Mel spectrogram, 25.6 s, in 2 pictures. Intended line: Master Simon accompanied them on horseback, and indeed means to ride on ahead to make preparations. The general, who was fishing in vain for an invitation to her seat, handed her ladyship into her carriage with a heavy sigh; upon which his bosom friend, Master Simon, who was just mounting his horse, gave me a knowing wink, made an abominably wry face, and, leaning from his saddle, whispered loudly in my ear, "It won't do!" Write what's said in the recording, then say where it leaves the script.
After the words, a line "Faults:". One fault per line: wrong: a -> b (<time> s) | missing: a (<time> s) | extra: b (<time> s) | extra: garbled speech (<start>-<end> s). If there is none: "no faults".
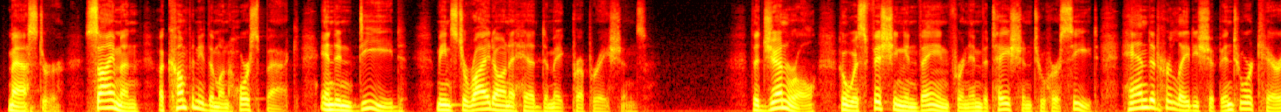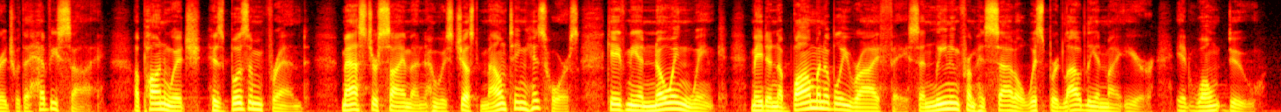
Master Simon accompanied them on horseback, and indeed means to ride on ahead to make preparations. The general, who was fishing in vain for an invitation to her seat, handed her ladyship into her carriage with a heavy sigh; upon which his bosom friend, Master Simon, who was just mounting his horse, gave me a knowing wink, made an abominably wry face, and, leaning from his saddle, whispered loudly in my ear, "It won't do!"
Faults:
no faults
